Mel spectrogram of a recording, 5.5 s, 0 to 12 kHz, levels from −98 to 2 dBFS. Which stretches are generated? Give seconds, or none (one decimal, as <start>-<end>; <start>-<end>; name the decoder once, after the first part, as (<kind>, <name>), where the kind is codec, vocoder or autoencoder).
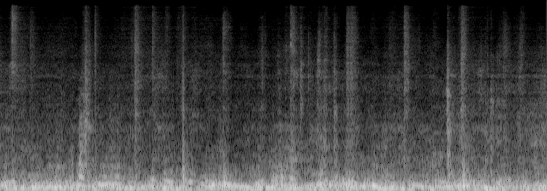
0.0-5.5 (codec, SNAC)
